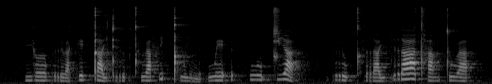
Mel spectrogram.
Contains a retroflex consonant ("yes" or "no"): no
